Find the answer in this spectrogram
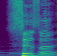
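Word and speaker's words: SZA: of Kendrick Lamar and siza is how you pronounce it right yeah uh and you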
